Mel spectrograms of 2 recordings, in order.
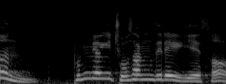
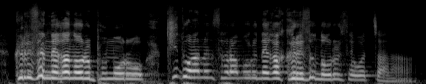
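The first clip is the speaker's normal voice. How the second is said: high, emphatic insistence; God's answer; 7 semitones higher, 7 dB louder than usual. Acted. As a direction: press the point with raised voice. Voicing God's insistent answer to believers. (높은 목소리로 힘주어 일깨우기)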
